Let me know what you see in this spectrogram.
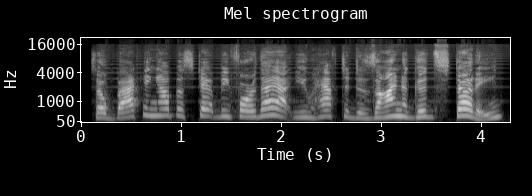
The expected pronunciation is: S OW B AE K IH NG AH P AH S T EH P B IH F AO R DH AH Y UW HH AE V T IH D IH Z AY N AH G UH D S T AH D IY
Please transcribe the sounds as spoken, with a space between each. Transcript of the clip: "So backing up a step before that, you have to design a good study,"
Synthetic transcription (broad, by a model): S OW B AE K IH NG AH P AH S T EH P B IH F AO R DH AH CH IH HH AE F T IH D IH Z AY N AH G UH D S T AH D IY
